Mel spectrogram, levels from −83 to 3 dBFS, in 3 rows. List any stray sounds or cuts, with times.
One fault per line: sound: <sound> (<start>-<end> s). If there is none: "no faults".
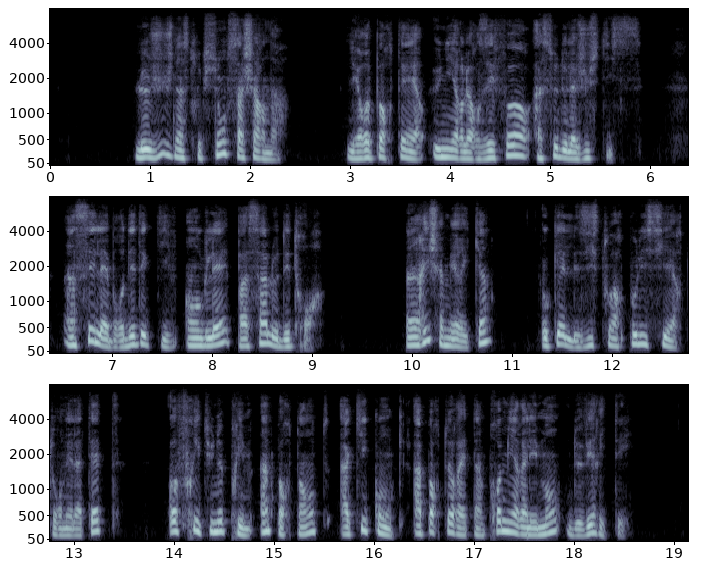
no faults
